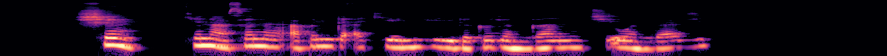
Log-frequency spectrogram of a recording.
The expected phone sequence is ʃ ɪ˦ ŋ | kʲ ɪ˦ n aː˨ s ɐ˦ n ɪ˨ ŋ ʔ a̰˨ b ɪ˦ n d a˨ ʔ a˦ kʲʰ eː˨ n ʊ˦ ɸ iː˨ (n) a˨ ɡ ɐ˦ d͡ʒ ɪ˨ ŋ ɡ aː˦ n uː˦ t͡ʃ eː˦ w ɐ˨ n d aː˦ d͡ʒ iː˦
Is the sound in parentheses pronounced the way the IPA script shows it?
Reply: no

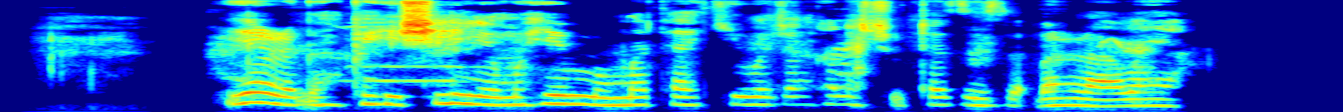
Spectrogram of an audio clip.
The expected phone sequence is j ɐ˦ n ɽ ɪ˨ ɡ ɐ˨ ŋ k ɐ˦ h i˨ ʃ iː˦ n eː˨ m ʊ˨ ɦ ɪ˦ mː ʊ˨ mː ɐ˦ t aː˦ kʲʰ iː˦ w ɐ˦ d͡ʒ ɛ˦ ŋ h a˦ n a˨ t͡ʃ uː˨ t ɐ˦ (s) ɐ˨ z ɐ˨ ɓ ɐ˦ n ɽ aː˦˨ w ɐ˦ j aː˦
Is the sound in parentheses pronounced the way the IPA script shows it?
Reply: no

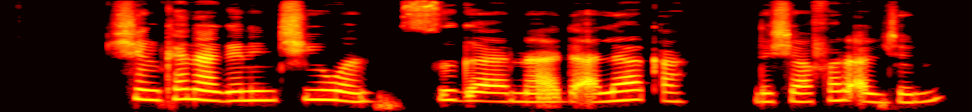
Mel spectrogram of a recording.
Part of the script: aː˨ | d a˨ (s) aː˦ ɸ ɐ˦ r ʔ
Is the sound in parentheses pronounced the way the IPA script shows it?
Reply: no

